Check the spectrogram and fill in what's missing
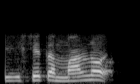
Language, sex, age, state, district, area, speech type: Maithili, male, 18-30, Bihar, Darbhanga, rural, conversation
